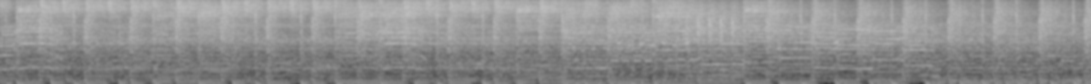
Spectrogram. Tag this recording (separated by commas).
Music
